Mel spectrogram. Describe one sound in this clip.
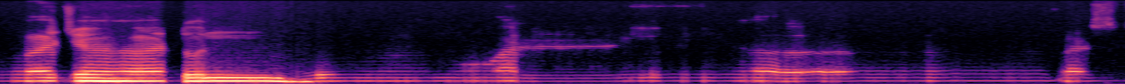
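A man chants in a long, drawn-out voice through a microphone in an echoing hall.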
